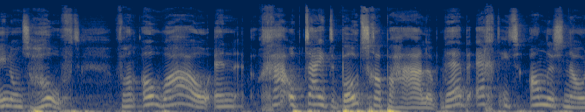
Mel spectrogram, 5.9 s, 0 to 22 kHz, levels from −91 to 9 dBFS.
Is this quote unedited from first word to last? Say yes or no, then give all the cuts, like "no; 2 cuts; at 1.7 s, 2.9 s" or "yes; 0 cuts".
no; 2 cuts; at 2.4 s, 4.3 s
